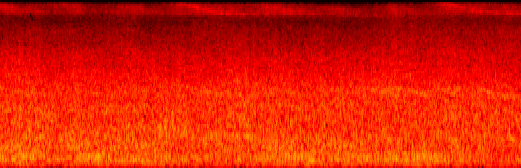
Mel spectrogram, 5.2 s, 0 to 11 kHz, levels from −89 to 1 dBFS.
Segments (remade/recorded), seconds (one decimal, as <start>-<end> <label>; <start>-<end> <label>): 0.0-5.2 recorded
